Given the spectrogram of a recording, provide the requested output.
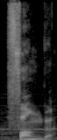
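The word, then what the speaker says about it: Feng: You have to pronounce it like a U. One concern right now. Fung.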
